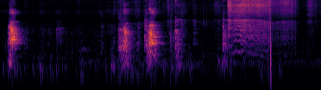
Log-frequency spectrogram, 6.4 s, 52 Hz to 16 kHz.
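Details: Blue Boston Terrier puppies almost 6 weeks old, playing indoors after a bath, let out brief high yips and barks in irregular bursts, followed near the end by a loud rustle or shaking sound.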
